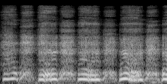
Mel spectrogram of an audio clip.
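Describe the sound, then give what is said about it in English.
A voice imitates loud, panicked gasping breaths, a rapid run of about five or six harsh, voiced inhalations in quick rhythm, intense. “Stop breathing.”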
